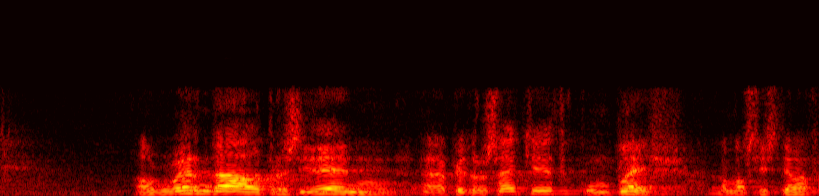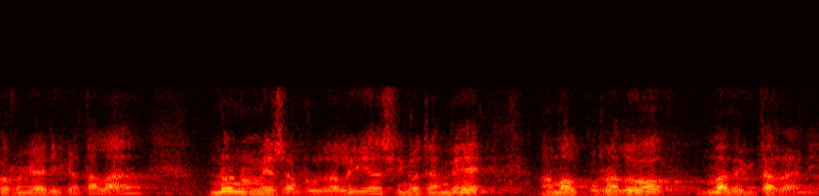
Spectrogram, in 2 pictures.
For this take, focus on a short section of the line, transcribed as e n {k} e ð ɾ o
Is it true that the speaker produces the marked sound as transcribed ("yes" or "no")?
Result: no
